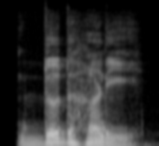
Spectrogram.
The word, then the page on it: दुध-हँड़ी: Hindi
